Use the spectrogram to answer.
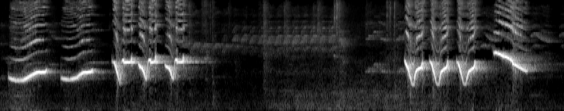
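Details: White-cheeked laughingthrush kept in a cage sings to call a rival to fight: two rising whistles, a quick run of dipping notes, a quiet gap, then more dipping notes and a falling whistle.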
